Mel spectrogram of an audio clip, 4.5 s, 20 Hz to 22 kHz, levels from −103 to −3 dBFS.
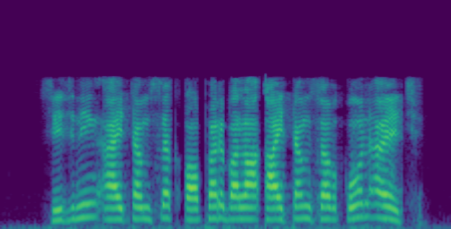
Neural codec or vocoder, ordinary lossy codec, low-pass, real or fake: codec, 16 kHz, 2 kbps, FreqCodec, larger model; AAC, 32 kbps; 5.4 kHz; fake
